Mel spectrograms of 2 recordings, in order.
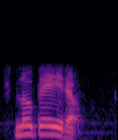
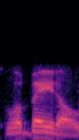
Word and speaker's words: LoBaido: Lobiedo. – That's Think of libido. Scott Lobiedo. – Exactly. Well, as an Italian, I say to my friends, it's Lobiedo, like tomato.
